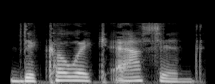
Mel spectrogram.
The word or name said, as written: decoic acid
